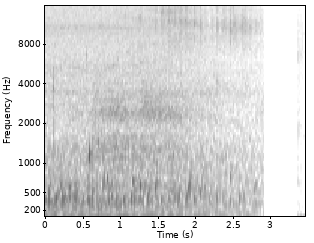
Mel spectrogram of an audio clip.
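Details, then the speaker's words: Bubble CPAP setup for a baby, bottle filled with six centimetres of water: tubing pinched to check bubbling; steady gurgling bubbles show the circuit is working. "also make sure to check if it's bubbling by pinching the Bronx and see if the water is bubbling"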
